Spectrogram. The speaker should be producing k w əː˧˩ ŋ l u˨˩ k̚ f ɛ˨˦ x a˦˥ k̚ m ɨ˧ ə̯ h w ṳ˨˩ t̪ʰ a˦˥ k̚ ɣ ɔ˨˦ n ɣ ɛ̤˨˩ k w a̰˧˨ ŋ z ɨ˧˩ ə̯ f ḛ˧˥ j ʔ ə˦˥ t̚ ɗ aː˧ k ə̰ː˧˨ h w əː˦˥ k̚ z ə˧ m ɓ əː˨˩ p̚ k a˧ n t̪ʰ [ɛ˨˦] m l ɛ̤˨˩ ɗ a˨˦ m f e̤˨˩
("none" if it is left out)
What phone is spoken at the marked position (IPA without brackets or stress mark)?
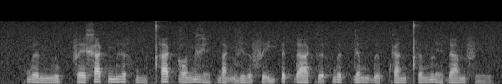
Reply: ə˨˦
